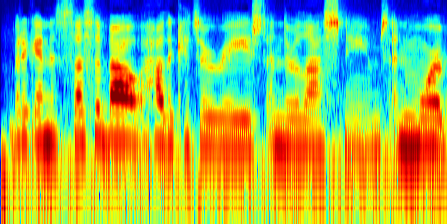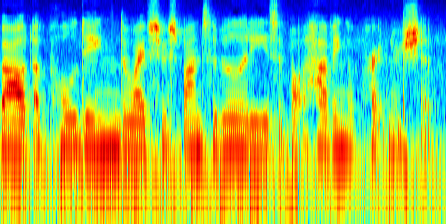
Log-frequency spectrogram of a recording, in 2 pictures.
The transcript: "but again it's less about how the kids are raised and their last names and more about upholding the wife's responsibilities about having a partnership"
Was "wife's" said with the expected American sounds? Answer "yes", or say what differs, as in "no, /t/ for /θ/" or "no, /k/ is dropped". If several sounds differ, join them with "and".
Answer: yes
